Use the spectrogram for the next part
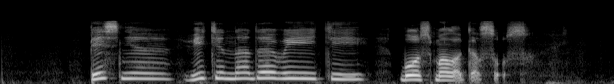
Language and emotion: Russian, positive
